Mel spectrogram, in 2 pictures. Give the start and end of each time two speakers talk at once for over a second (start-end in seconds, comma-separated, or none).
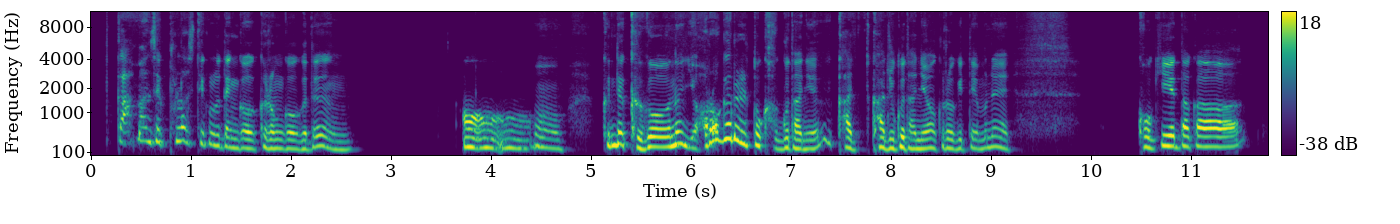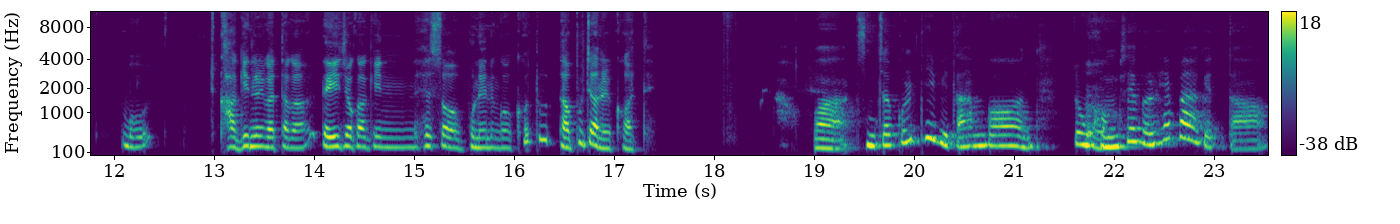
none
